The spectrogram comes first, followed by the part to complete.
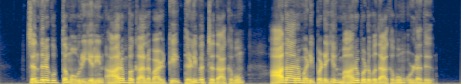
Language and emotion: Tamil, neutral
